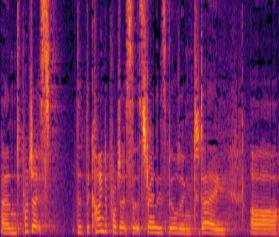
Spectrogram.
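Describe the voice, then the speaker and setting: The speaker has a British accent. The pace is fairly slow. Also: woman. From UK. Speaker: professor. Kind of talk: conference panel discussion. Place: stage.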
